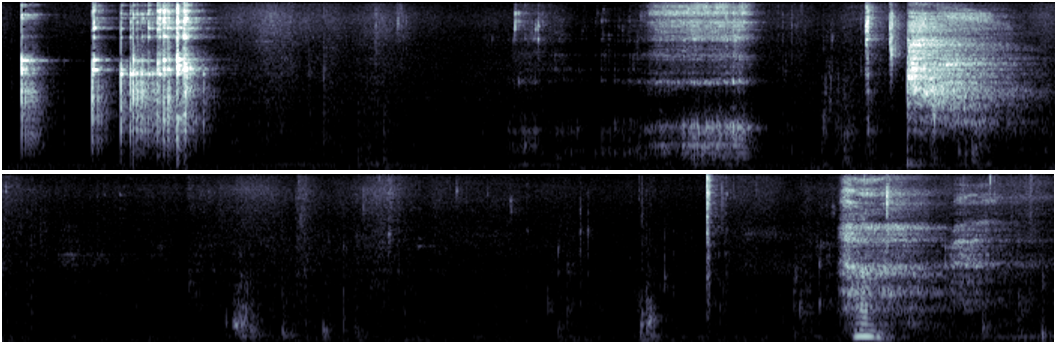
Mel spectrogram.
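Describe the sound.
A spoon stirs a drink in a glass, giving a few scattered, bright clinks among brief rustles and soft breathy noises, with quiet gaps in between.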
